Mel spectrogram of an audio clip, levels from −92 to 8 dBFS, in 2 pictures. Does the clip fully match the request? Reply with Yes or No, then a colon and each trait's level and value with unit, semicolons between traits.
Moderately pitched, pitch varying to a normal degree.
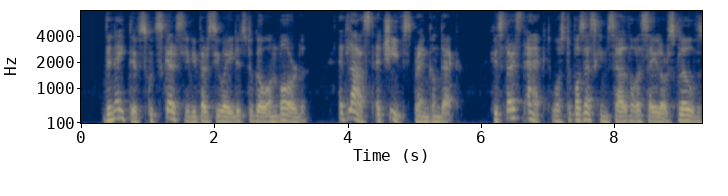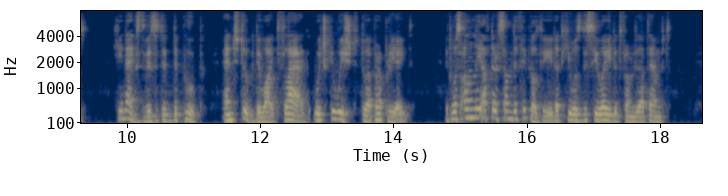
Yes: medium, 150 Hz; average, 4.8 semitones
